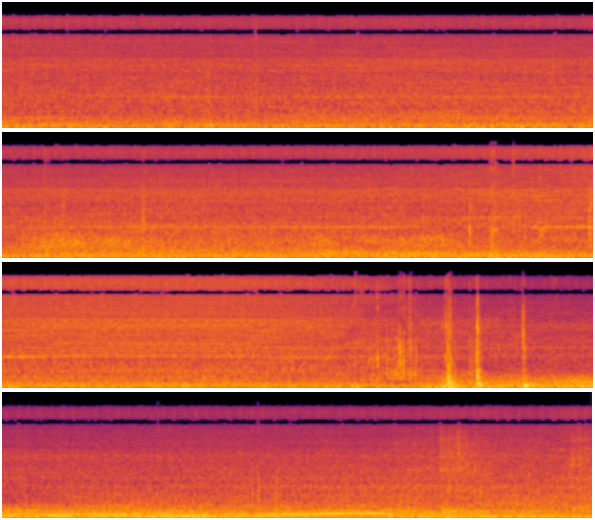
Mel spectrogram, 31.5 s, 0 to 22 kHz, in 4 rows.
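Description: A vehicle engine idling with a steady low hum. About 22 s in there are three sharp clicks from a car door latch as the door is opened, and after that the idle hum is a little louder.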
